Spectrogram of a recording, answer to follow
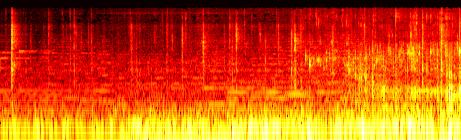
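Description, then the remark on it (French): A drink is poured, a steady liquid rush with fizzing bubbles that grows brighter and louder toward the end. No one speaks. “C'est des bulles qu'on entend? Oui, c'est des bulles.”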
